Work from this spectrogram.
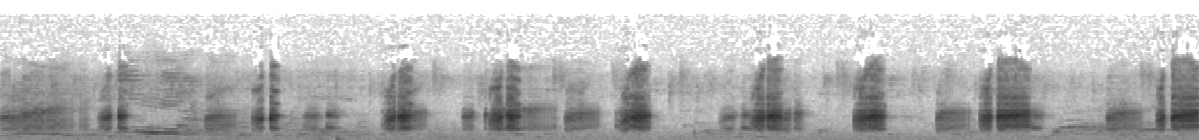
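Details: Several frogs in the wild at Natural Bridges State Park, Santa Cruz, California, give short, raspy, buzzy croaks repeating irregularly about once a second, some overlapping as frogs call together.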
